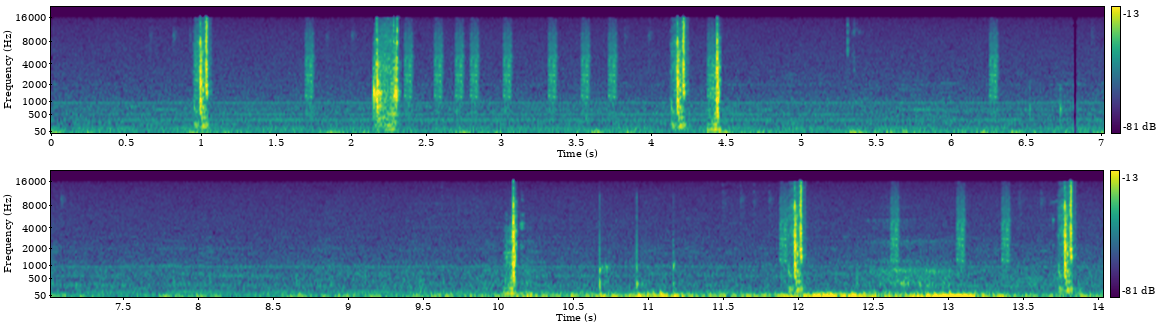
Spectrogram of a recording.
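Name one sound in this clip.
Menu buttons click sharply, one at a time.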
